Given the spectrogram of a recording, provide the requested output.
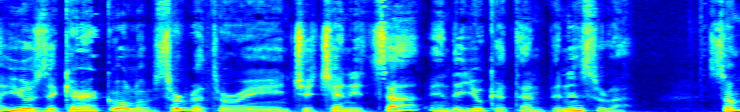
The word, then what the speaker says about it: Chichén Itzá: Some people pronounce the name as Chichen Itza, but the Spanish pronunciation Chichen Itza, with the stress on the final syllables, is more consistent with the Mayan pronunciation.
